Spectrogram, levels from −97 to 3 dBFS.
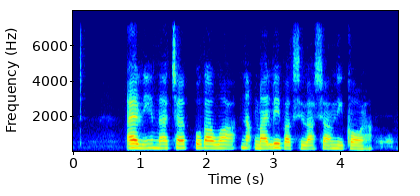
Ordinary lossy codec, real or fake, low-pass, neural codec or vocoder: AAC, 48 kbps; fake; 7.2 kHz; codec, 16 kHz, 0.5 kbps, FunCodec, trained on LibriTTS, 25 frames a second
